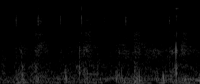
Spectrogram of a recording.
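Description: Faint footsteps on an asphalt path, a quick even run of light steps.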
